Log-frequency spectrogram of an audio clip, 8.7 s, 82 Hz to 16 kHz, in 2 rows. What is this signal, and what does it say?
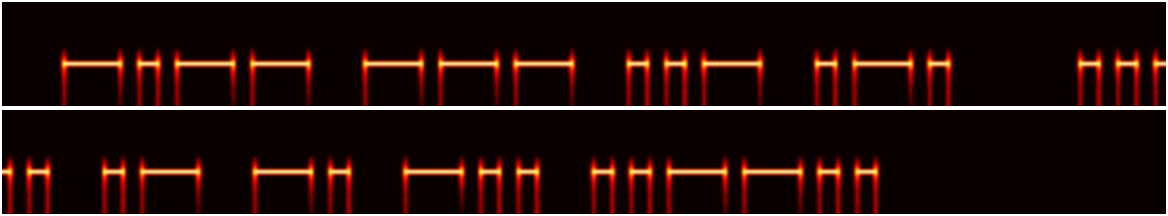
Morse code, heard as a keyed tone, about 17 wpm, 700 Hz. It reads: YOUR HAND?
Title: Sentences from Top 200 Words 17wpm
